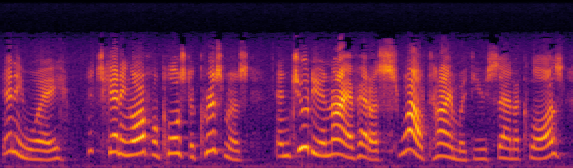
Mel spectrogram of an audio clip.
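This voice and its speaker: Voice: high-pitched, animated, normal speed, fairly bright tone. A young performer playing an earnest, polite little boy with gee-whiz delivery, in 1930s radio style. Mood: wistful. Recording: muffled vintage 1930s radio recording.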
